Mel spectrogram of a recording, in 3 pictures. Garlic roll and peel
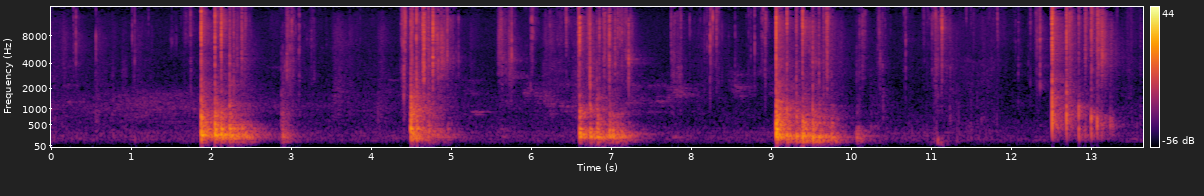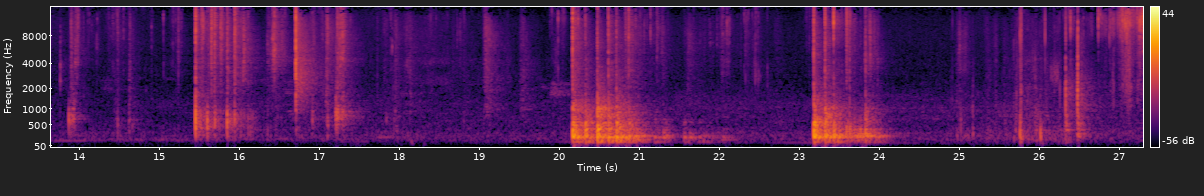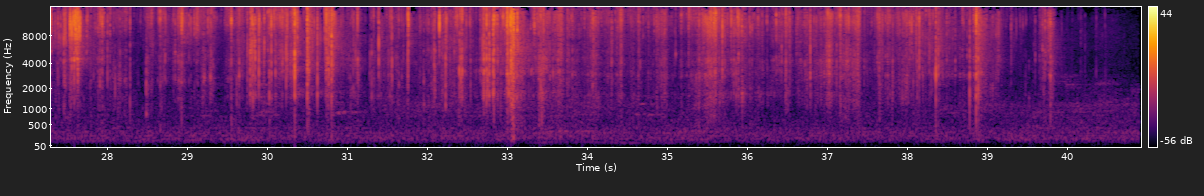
26.7s 40.5s

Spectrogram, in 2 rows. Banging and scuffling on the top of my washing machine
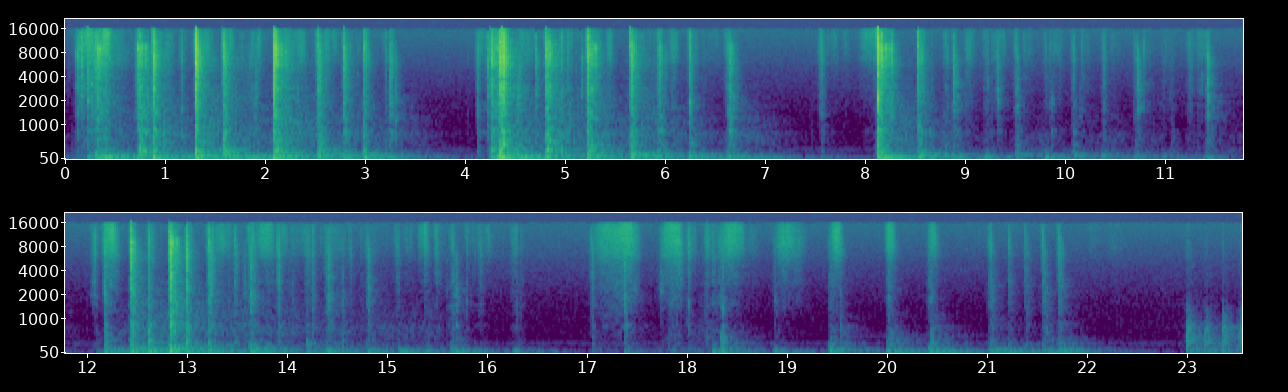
8.0s 22.1s

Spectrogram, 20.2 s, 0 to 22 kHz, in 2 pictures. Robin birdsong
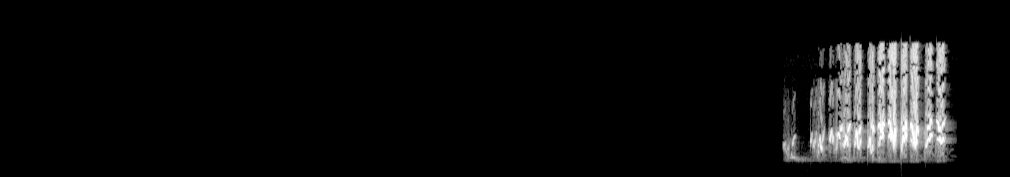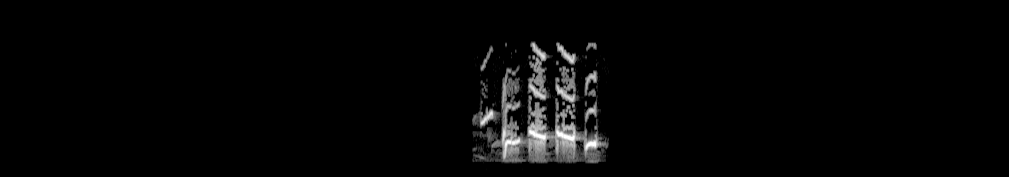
7.8s 9.5s, 14.9s 16.2s

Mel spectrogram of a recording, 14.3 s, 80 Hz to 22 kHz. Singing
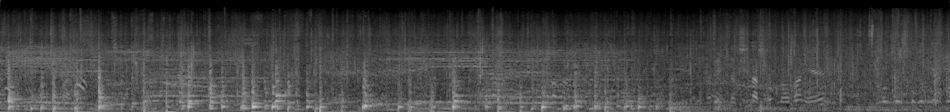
0.0s 10.3s

